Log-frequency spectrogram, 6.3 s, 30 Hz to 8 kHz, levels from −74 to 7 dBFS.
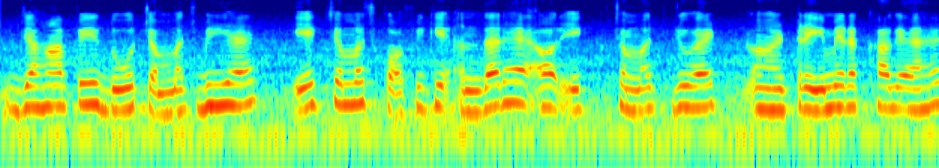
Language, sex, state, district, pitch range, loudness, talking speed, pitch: Hindi, female, Bihar, Samastipur, 210-235 Hz, -14 LUFS, 210 wpm, 225 Hz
